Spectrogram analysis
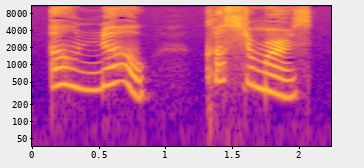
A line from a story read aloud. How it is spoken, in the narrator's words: she cried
